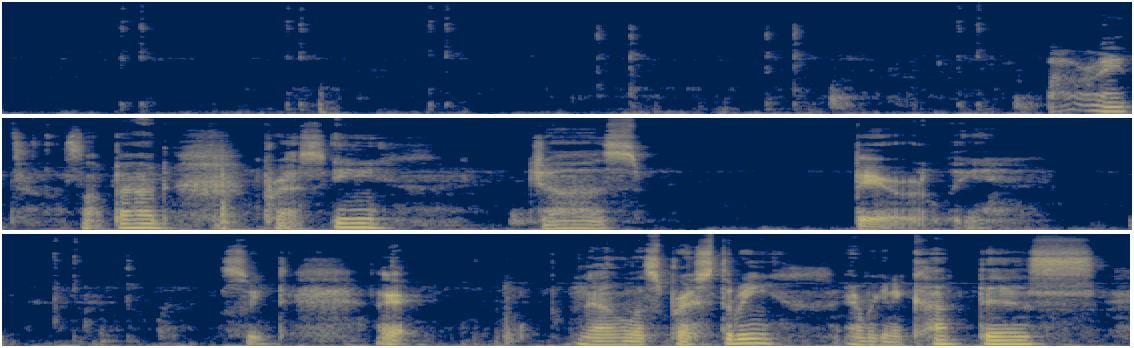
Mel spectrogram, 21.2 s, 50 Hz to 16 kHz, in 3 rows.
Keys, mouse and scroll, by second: 0.1-0.8 scroll up 2, 0.8 click, 1.8 click, 3.8 middle click, 4.8 middle click, 6.0 click, 7.4 right click, 8.9 e, 14.6 click, 15.1-16.6 middle drag, 18.4 KP_3.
